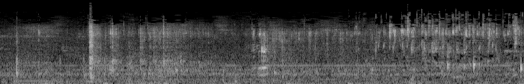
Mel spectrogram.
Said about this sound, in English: All right, I'm still wiping up from cracking eggs. And I'm putting a little bit of water into these eggs.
